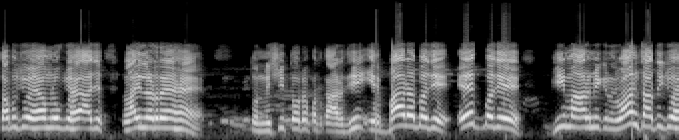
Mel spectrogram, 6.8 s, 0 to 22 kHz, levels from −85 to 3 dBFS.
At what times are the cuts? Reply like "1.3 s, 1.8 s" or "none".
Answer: 3.7 s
